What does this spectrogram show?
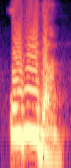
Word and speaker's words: অভিধান: করো অধ্যাপক হসন্ত এরপরে অভিধান রসিককার ইকারান্ত শব্দের কারণে এখানে অকার ওকার উচ্চারণ হবে অভিধান অভিধান ইত্যাদি খেয়াল কর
